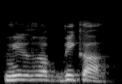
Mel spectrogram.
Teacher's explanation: নুন সাকিনের পরে র এসেছে, তাই নুন সাকিনের আওয়াজকে বিনা গুণনায় মিলিয়ে পড়বো, একে ঈদগামে তাম বলে।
